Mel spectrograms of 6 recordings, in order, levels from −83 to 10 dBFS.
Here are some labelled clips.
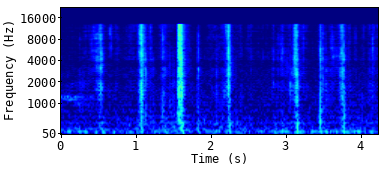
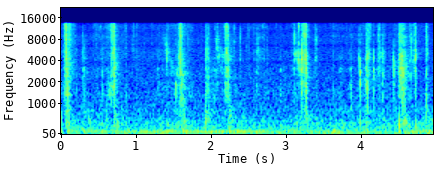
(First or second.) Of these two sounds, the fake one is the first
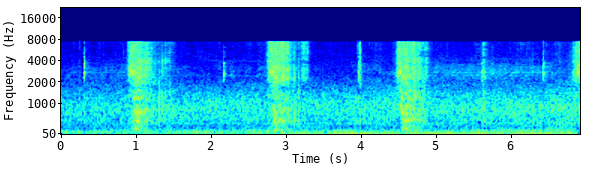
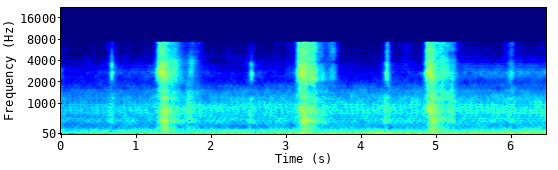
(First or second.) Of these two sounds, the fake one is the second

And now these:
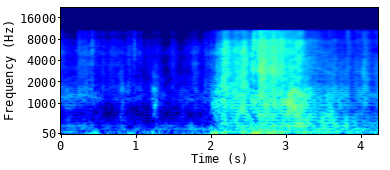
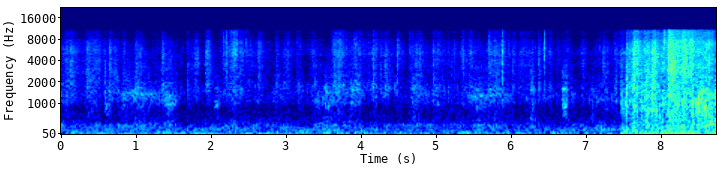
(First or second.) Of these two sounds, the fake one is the first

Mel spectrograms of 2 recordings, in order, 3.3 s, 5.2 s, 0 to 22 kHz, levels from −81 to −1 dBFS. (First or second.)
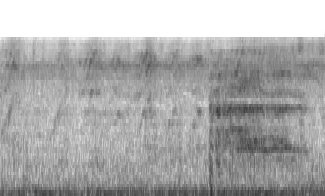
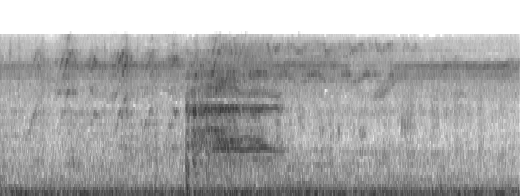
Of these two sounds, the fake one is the first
